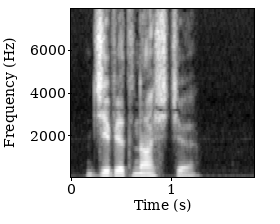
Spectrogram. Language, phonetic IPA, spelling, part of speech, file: Polish, [ˌd͡ʑɛvʲjɛtˈnaɕt͡ɕɛ], dziewiętnaście, adjective, Pl-dziewiętnaście.ogg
